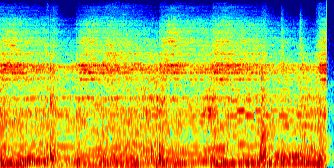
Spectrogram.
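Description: Rock band playing live on a small pub stage during a soundcheck: drum kit, bass and electric guitar together, loud and dense.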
